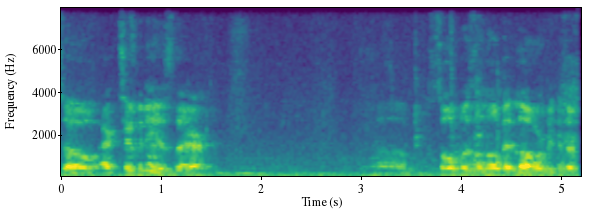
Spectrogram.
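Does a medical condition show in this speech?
No.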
